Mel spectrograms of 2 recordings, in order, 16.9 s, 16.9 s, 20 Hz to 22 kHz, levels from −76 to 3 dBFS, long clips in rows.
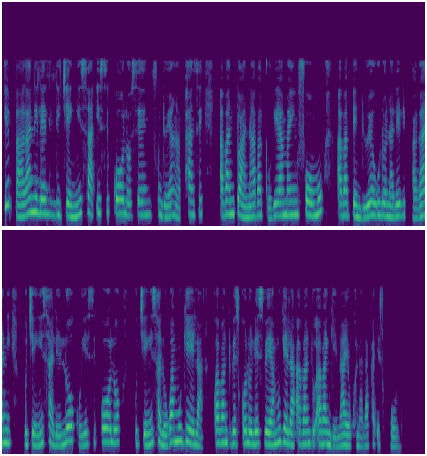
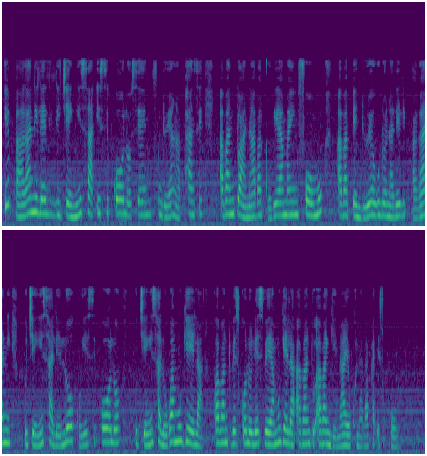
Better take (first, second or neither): first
